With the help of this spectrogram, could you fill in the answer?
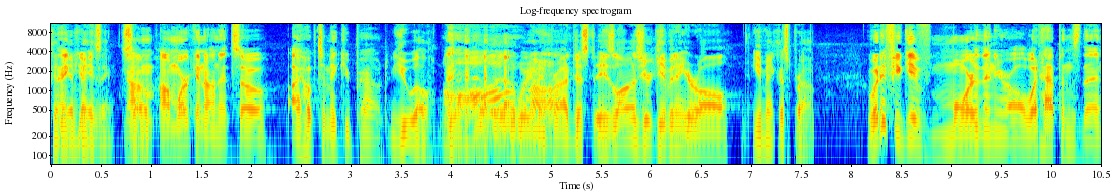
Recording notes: In this special episode we're live from Texas Motor Speedway to talk about the LS Fest event.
